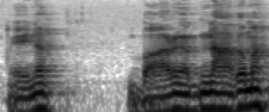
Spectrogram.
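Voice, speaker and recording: A man's voice: lowish voice, steady tone, moderate pace, gravelly, fairly bright tone. A man with an Ilocano Filipino accent playing a nagging, scheming village husband in a comedy skit. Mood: dismissive, teasing. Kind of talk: Ilocano comedy drama acting. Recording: roomy echo, music behind.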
